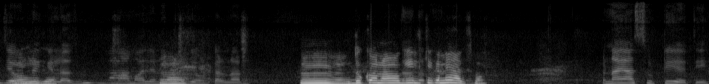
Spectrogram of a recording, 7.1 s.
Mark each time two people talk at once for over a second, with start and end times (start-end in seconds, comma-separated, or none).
3.5-4.8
